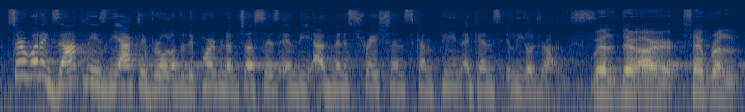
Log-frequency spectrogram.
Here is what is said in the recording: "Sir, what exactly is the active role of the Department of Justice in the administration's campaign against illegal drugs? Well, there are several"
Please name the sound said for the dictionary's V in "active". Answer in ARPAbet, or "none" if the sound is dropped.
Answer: V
